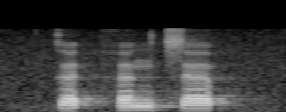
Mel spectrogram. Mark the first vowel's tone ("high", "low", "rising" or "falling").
rising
